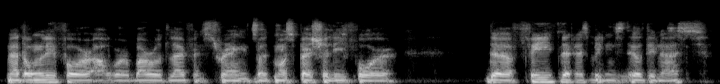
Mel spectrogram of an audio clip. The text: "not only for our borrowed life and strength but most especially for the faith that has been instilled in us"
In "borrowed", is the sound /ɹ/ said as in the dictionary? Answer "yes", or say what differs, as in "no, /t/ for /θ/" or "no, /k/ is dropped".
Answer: yes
